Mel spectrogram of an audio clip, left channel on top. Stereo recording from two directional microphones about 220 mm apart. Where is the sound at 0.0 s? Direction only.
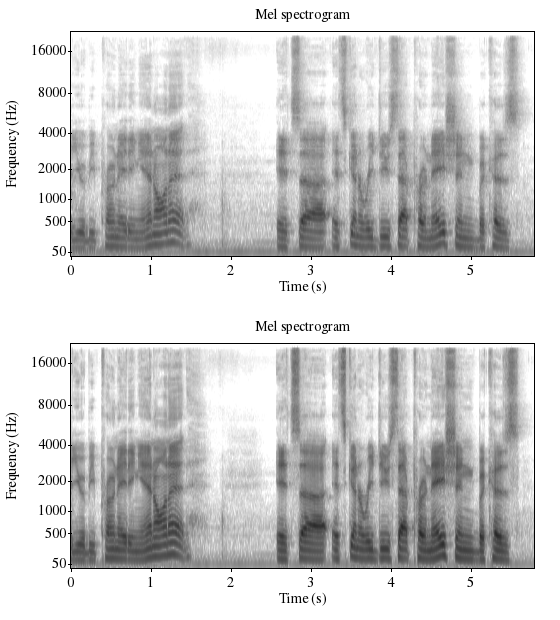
45° right (ahead or behind).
